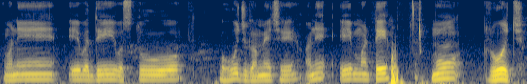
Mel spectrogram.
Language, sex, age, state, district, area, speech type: Gujarati, male, 18-30, Gujarat, Anand, urban, spontaneous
